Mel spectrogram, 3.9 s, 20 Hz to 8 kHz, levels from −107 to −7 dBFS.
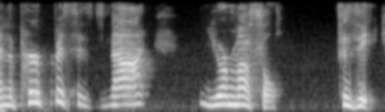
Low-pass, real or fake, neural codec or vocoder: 7.2 kHz; real; none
